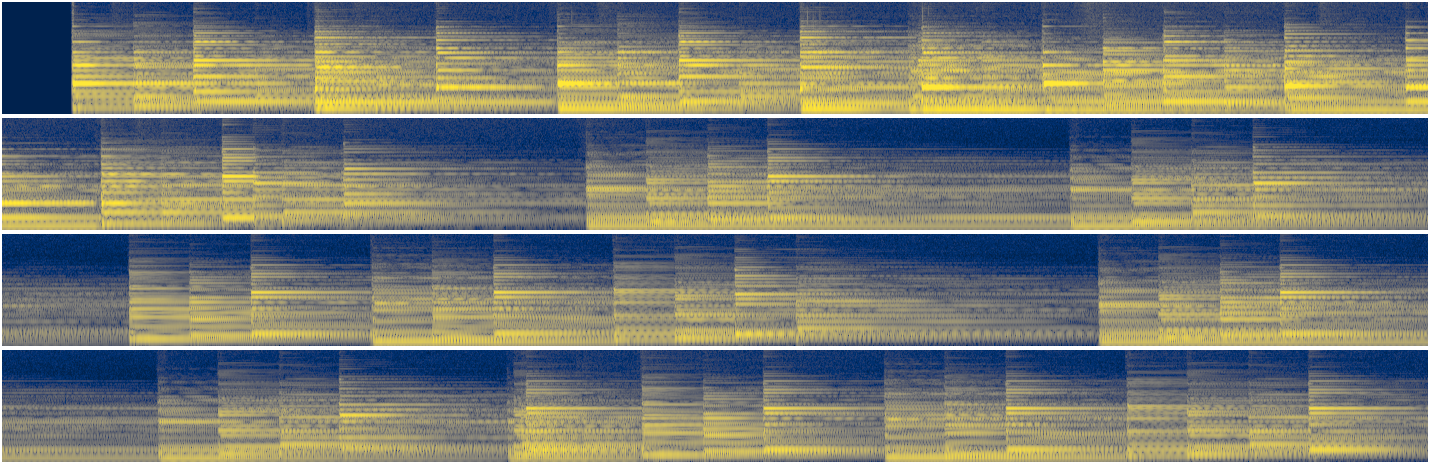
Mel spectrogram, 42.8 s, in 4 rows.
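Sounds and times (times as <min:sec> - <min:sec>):
piano music: 0:00.5 - 0:42.7.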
